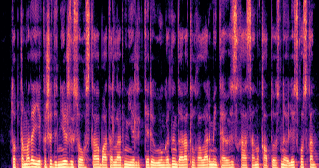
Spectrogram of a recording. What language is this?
Kazakh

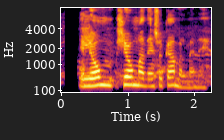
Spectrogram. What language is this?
Icelandic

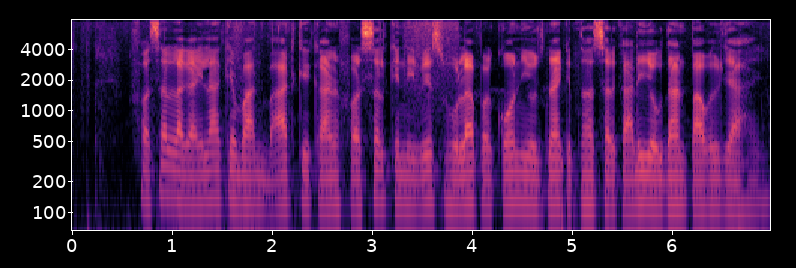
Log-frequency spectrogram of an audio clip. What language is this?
Magahi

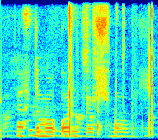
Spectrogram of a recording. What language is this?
Icelandic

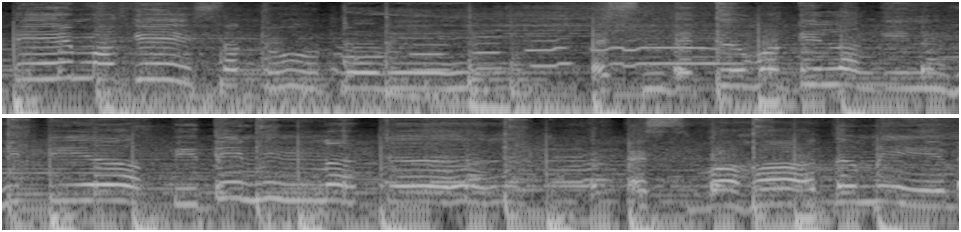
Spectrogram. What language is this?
Sinhala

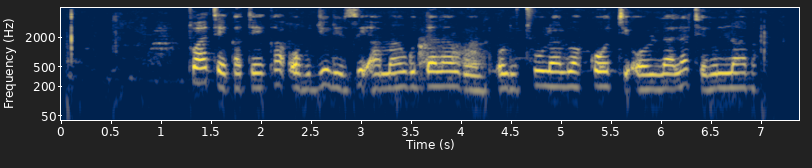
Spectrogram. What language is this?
Ganda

